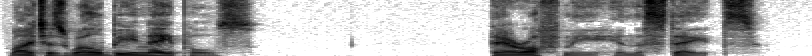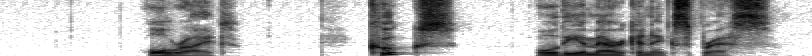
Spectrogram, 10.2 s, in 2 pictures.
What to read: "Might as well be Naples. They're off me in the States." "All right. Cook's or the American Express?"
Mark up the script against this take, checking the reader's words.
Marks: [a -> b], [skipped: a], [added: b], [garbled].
"Might as well be Naples. They're off me in the States." "All right. Cook's or the American Express?"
